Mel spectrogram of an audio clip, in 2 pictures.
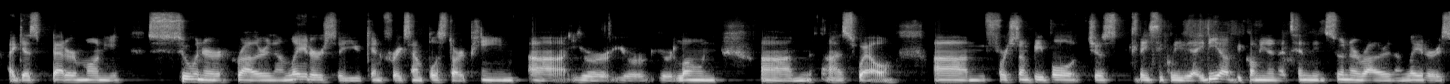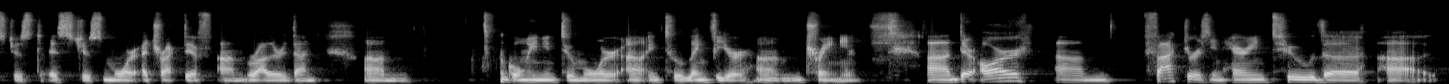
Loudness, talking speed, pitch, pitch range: -17 LUFS, 135 wpm, 100 Hz, 95-105 Hz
